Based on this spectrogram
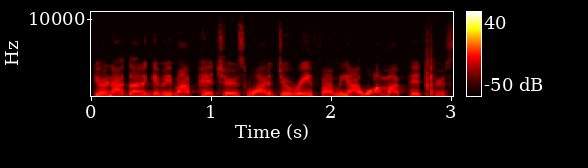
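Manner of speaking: half-yelled, high pitch. Recounting how the daughter yelled when she answered the call, imitating someone yelling. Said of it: "she's yelling".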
